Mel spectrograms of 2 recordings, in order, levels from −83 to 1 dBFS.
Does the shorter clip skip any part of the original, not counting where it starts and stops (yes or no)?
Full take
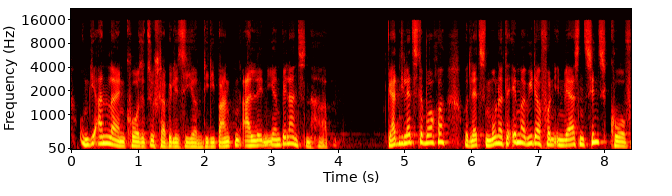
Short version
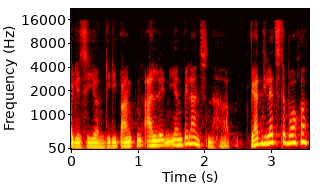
yes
